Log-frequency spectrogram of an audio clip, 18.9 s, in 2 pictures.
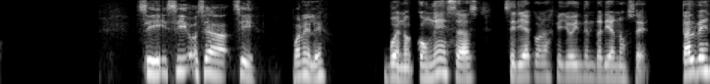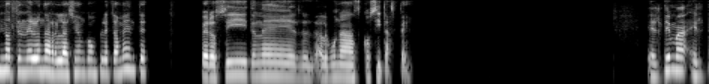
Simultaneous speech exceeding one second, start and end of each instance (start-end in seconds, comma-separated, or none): none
